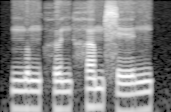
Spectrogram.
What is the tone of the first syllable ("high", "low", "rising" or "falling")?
low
